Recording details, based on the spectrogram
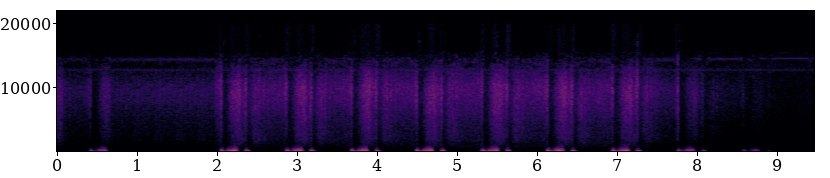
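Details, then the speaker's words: Carotid bruit heard with stethoscope diaphragm over the carotid artery while the patient holds breath: regular pulsing with soft whooshing vascular sound, suggesting arterial narrowing. "listen for a bruit which is a whooshing murmur like sound of vascular rather than cardiac origin a bruit suggests arterial narrowing"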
